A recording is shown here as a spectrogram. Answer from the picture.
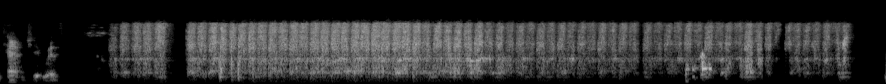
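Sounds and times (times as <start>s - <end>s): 
sandpaper scraping a rusty metal barbecue: 1.0s - 8.5s.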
